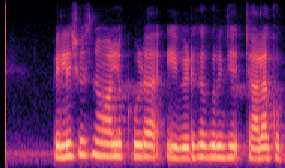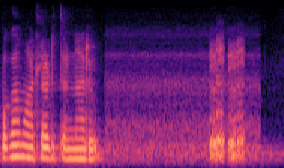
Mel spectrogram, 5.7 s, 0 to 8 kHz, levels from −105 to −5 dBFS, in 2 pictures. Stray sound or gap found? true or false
true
